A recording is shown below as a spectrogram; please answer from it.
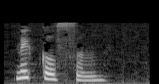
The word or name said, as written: Mickelson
